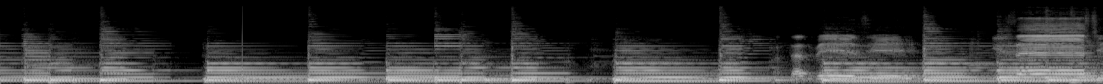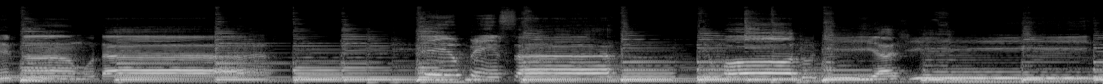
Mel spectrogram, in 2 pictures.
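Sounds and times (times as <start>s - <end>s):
acoustic guitar strumming chords: 0.0s - 22.0s
man singing: 7.4s - 14.2s, 14.9s - 22.0s.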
